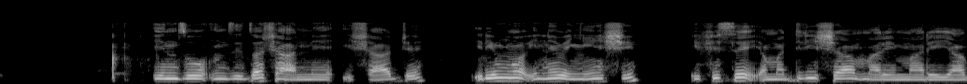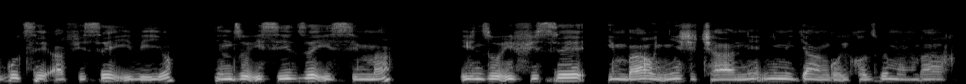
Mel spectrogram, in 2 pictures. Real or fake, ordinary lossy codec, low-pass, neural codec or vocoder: real; Opus, 64 kbps; 7.2 kHz; none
